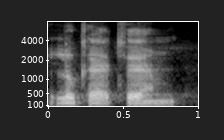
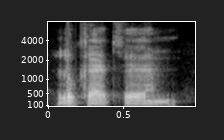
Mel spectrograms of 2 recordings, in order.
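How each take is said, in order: Both takes have the same delivery.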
